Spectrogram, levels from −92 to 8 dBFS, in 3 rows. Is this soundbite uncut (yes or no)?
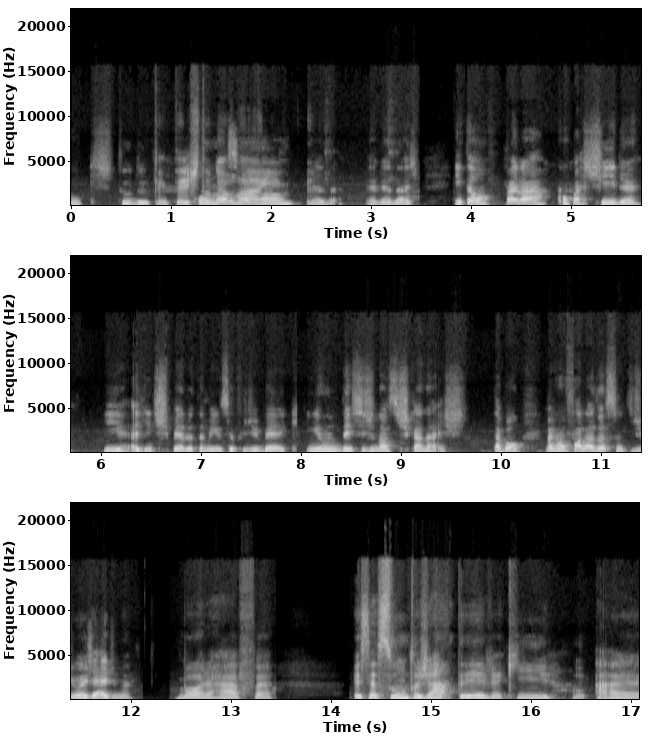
no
